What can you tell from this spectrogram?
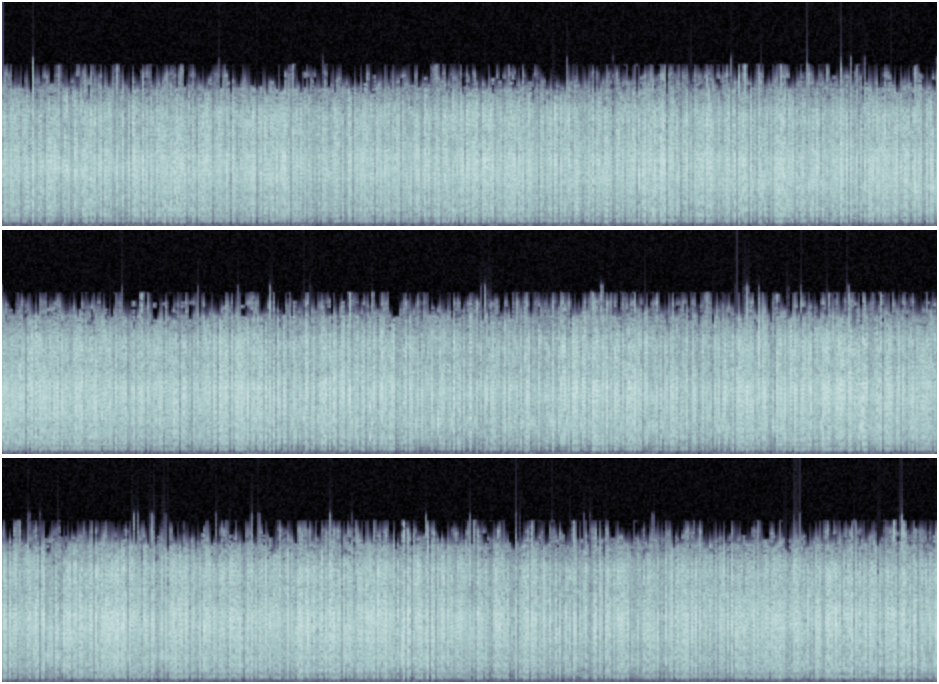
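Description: Fireworks ground fountains spraying sparks with a steady, dense hiss and crackle.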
